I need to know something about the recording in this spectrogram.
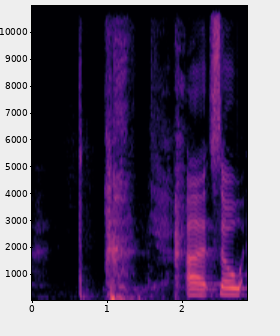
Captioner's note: laughter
